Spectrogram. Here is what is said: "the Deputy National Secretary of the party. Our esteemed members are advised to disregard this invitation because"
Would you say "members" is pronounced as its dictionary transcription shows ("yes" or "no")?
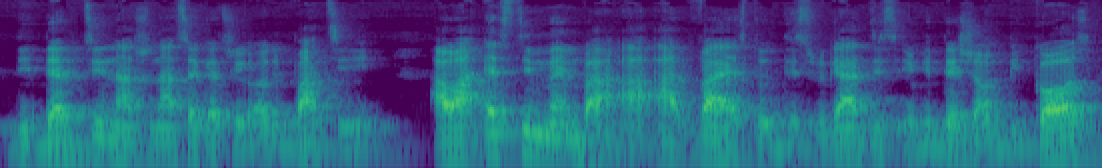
no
